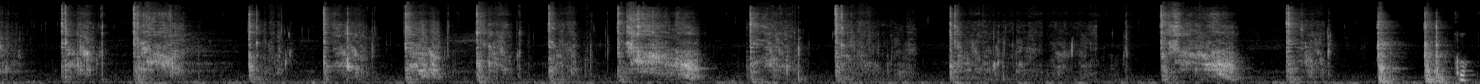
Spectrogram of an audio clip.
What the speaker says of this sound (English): Mix this.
